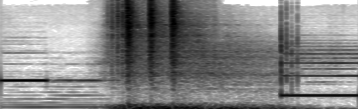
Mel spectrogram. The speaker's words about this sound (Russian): Оставьте сообщение после звукового сигнала.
